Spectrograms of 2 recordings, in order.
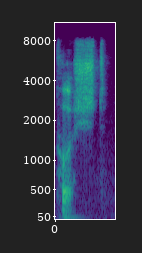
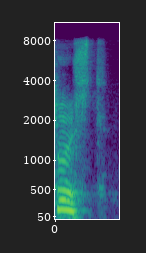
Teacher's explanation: if it ends with an SH sound, we pronounce a T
